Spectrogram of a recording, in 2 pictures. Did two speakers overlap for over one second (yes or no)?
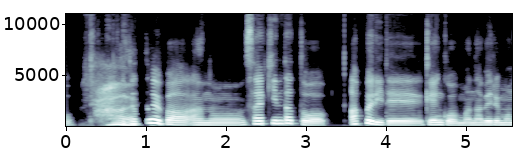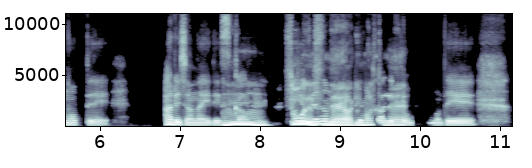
yes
